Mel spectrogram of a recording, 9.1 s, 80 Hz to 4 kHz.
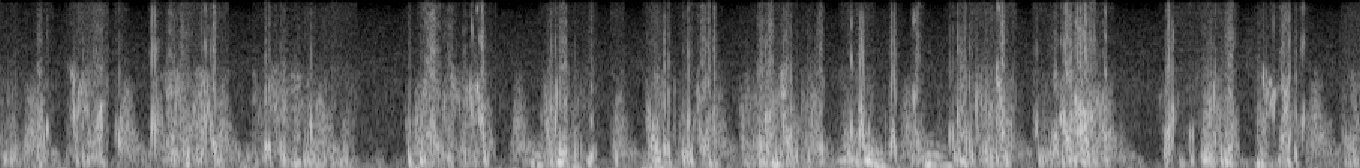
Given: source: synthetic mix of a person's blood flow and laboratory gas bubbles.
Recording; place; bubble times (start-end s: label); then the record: Doppler ultrasound of blood flow; subclavian vein
0.00-0.36 s: bubbles
0.44-0.88 s: bubbles
0.99-1.53 s: bubbles
1.68-2.39 s: bubbles
2.70-3.31 s: bubbles
3.60-3.99 s: bubbles
4.07-4.17 s: bubbles
4.29-4.82 s: bubbles
4.92-5.52 s: bubbles
5.60-6.02 s: bubbles
6.07-6.18 s: bubbles
6.29-6.78 s: bubbles
6.88-7.43 s: bubbles
7.73-8.26 s: bubbles
8.35-8.77 s: bubbles
8.93-9.07 s: bubbles
From the record:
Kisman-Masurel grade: 343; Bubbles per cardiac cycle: rolling drumbeat, 9 or more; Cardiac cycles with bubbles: 100%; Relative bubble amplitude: loud (0.450 to 0.775); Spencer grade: 3 (all of the cardiac periods contain showers or single bubble signals, but not dominating or overriding the cardiac motion signals); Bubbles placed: anywhere in the cardiac cycle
